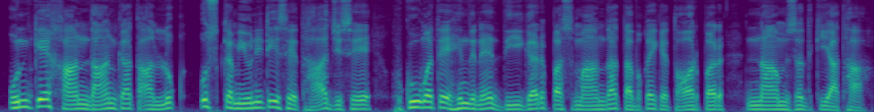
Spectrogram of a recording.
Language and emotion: Urdu, neutral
